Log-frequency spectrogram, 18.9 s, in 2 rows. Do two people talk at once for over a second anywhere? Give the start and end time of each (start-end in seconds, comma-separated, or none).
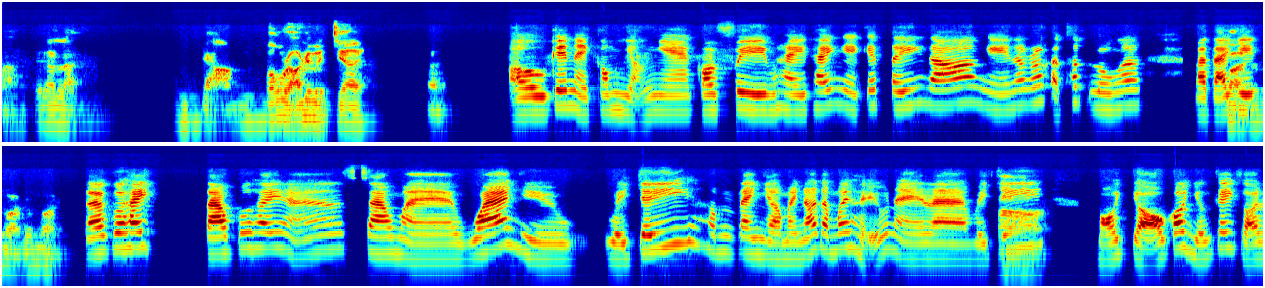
none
